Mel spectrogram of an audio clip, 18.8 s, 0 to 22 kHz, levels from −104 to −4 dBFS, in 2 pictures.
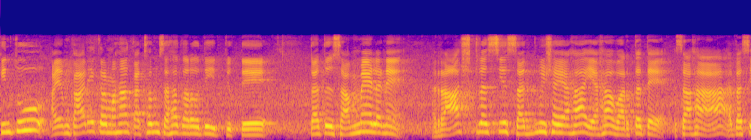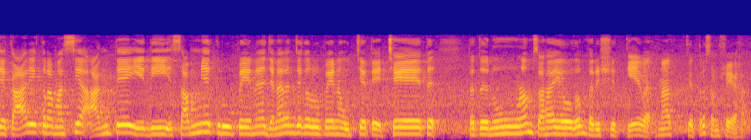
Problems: none marked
